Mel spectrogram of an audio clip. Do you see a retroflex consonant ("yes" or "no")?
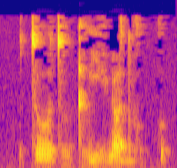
yes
